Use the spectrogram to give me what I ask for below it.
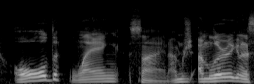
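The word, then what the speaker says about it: auld lang syne: So, old is old. The last word is like sign. Like I saw the sign and it opened up my eyes.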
